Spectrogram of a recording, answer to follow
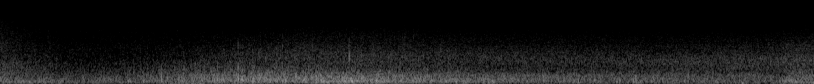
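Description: Coastal ambience: a low, steady rumble of wind buffeting the microphone over faint, distant surf, swelling slightly a couple of seconds in.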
